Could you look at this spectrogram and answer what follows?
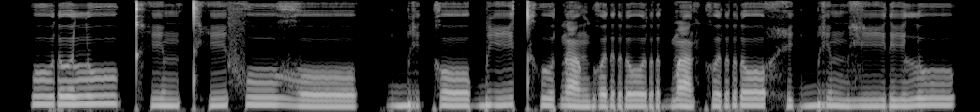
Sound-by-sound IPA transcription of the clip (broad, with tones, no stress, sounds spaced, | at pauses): u˦ ɾ ʊ˦ l uː˦ kʰ i˨ m tʰ i˨˦ f uː˦ ɣ oː˨ | ɡ͡b i˨ k oː˨ ɓ iː˨˦ tʰ u˨ ɗ ã˨ ɡʷ ɛ˨ r oː˨ r ɓ ã˨ k ʊ˨ r oː˦ h i˨ ɡ͡b i˦˨ m ɣ iː˨ ɾ i˨ l uː˦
